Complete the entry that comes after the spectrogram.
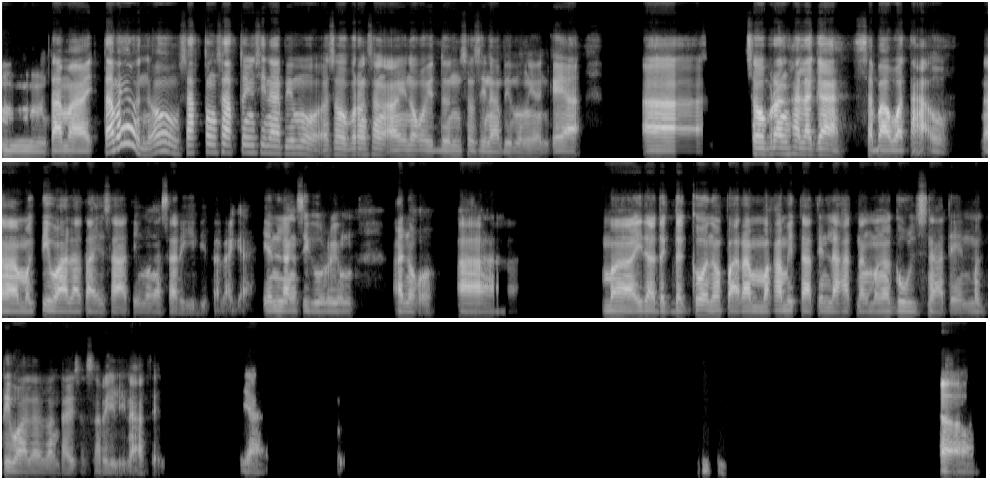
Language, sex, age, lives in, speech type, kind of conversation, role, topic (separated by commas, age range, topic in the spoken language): Filipino, male, 30-34, Philippines, conversation, unstructured, none, Ano ang pananaw mo sa kahalagahan ng pagtitiwala sa sarili?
